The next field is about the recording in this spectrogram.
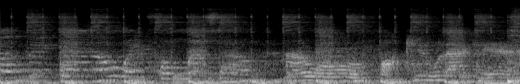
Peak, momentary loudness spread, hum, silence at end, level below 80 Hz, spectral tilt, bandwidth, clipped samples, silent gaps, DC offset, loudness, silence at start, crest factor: -4 dBFS; 5 LU; none; 0 s; -30 dBFS; -6.5 dB/octave; 15 kHz; under 0.1%; none; under 0.1%; -25 LUFS; 0 s; 18 dB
